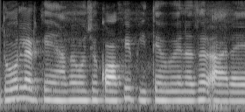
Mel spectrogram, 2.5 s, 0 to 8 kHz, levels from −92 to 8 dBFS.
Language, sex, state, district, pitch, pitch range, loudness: Hindi, female, Chandigarh, Chandigarh, 215 Hz, 210-225 Hz, -16 LUFS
